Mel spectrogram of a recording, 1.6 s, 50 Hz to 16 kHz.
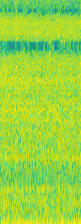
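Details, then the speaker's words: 2006 GMC Envoy bought at scrap price, after cam actuator replacement, codes cleared: low, uneven idle rumble with low rpm that wavers; still idling rough. Cause unknown; owner plans to replace crank and cam sensors. "still running rough there's a couple sensors I I'm gonna try replacing still I don't really have one of them fancy scanners but our RPM's pretty low and I don't know if you can hear it or not but it's just idling rough"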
